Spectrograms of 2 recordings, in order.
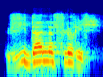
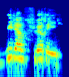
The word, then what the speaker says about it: Vidal Fleury: I never know how to pronounce this. Is it Vidal Fleury? Vidal Fleury? Vidal Fleury. Vidal Fleury.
